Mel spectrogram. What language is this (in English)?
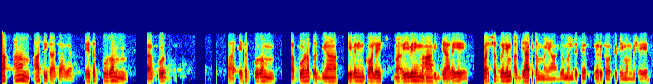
Sanskrit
